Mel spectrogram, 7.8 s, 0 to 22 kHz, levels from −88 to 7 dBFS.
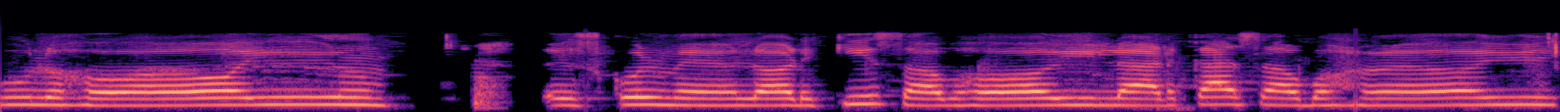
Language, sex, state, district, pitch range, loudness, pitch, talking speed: Hindi, female, Bihar, Sitamarhi, 240-265 Hz, -13 LUFS, 245 Hz, 75 wpm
